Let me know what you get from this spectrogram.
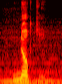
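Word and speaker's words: gnocchi: noi well do you pronounce g n o c c i as noi is your English maybe cuz you're thinking of it like Gucci maybe maybe that's why Noki okay so why is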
